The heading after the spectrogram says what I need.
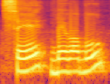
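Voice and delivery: slow, letter by letter; slow spelling out. Shown as a demonstration. Teacher spelling a word for Urdu learners, slowly. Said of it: "इसको मैं दोबारा लिख देता हूँ".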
